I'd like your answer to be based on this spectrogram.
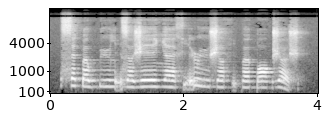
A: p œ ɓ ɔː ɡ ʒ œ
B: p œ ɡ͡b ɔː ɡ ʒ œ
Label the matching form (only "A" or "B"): B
